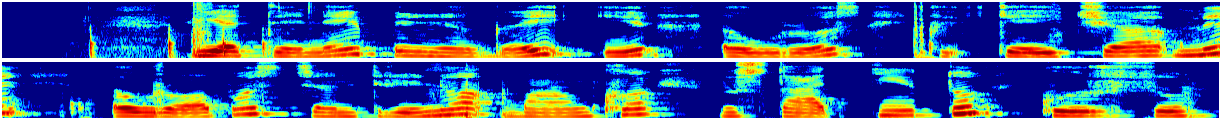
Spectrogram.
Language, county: Lithuanian, Vilnius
